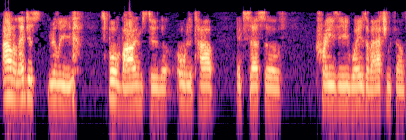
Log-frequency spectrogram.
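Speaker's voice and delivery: ordinary talk, nothing marked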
